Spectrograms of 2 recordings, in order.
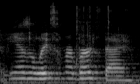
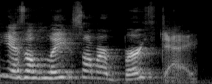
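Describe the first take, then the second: First: Said in the usual way. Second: Exasperated repeat. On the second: Acted. Acted teacher repeats, exasperated.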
